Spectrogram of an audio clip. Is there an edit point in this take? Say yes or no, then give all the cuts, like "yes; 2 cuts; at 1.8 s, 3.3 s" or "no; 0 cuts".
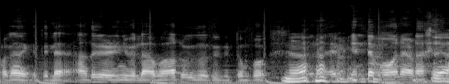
no; 0 cuts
